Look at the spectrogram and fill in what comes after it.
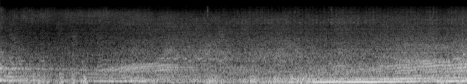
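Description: Rally car engine running hard through a tight bend: the revs sag as the car slides around the corner, then climb steadily over the last second or so as it accelerates away.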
